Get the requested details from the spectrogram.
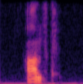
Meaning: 1. hole, opening, slot 2. passage, pass, passageway 3. incident, event, occurrence
- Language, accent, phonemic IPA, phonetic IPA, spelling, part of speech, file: Armenian, Eastern Armenian, /ɑnt͡sʰkʰ/, [ɑnt͡sʰkʰ], անցք, noun, Hy-անցք.ogg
